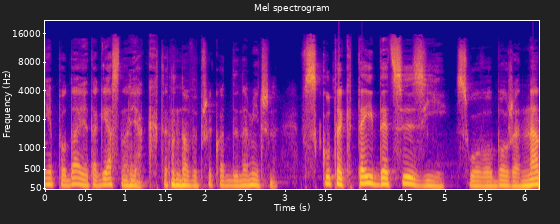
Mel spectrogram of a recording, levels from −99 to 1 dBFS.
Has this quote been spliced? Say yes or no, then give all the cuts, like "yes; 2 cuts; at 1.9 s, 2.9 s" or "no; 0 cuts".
yes; 1 cut; at 3.1 s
